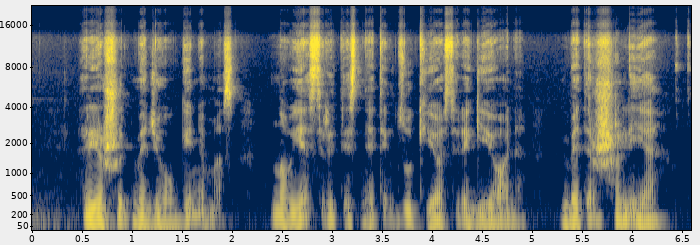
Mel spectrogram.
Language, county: Lithuanian, Alytus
